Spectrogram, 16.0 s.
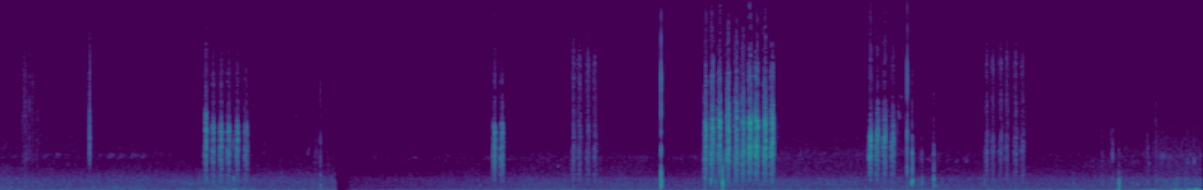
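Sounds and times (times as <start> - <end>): small bird alarm chatter: 2.7 - 3.4, 6.5 - 6.9, 7.6 - 8.0, 9.3 - 10.4, 11.6 - 13.7.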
